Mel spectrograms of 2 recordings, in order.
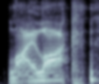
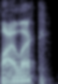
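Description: First: It is said with a Wisconsin 'lock' ending. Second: It is said in a standard, classy pronunciation. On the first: "as a Wisconsin guy, I do it L-Y-L-O-C-K" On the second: "the proper way"

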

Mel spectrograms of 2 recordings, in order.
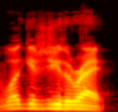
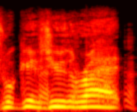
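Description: First: It is asked in an ordinary, natural speaking voice. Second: It is asked in a gruff, put-on wrestler voice.

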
